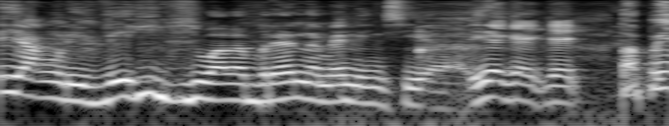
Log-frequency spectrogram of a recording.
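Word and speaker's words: Ningxia: Ning bacanya gimana nih? Ningsia.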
